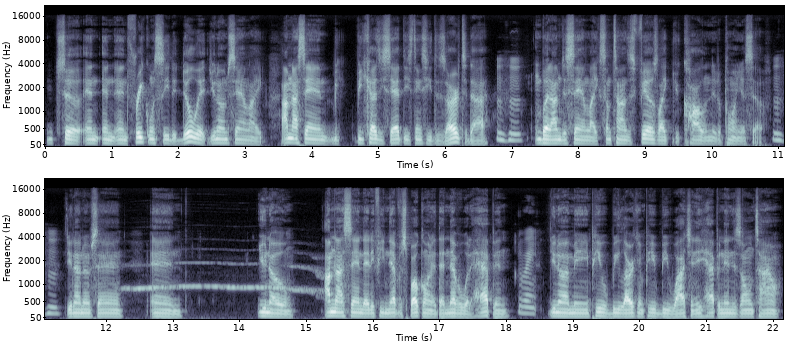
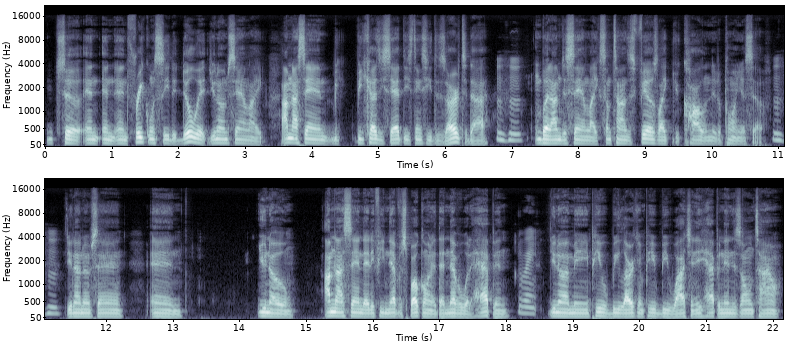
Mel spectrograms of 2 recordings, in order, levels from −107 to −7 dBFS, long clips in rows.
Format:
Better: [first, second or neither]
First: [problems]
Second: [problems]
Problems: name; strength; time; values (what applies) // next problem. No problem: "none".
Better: second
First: dog barking; faint; from 12 to 16 s; peak 10 dB below the speech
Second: none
